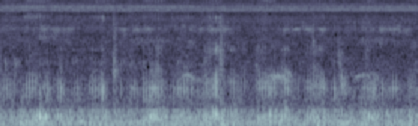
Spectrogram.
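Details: Two-month-old black Bombay kitten, rescued four days earlier and getting over a cold, gives a continuous deep purr, even and low, with soft rustling above it.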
